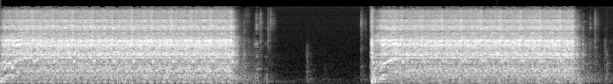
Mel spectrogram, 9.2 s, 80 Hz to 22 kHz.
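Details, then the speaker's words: Gravely 450 tractor with a Kohler K241 single on its first start attempt after rewiring. Two roughly three-second bursts of even starter whir with no firing; fuel primed. No spark confirmed; owner suspects the old coil and the "crappy" condenser. "probably not getting any spark this tractor has this old coil and this really crappy looking condenser which i suspect is no good"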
